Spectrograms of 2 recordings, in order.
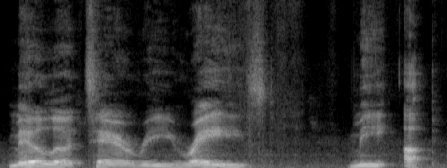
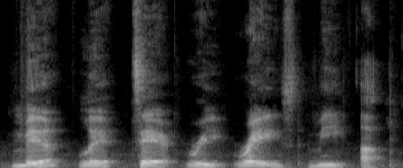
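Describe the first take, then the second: First: Very slow, drawn-out haiku line; slow recitation. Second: "Military raised me up" slow and counted; syllable counting. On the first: Teacher reciting second haiku line very slowly. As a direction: stretch each syllable out. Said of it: "first line's five". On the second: Teacher counting seven syllables for students. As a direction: tick off each syllable slowly. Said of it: "That's seven". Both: Shown as a demonstration.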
